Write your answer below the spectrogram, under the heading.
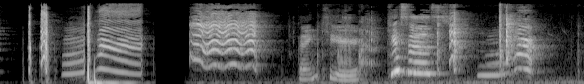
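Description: An Indian ringneck parrot chatters in short, squeaky word-like phrases with wavering, sliding pitch, a few sharp clicks between them, in a small quiet room.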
